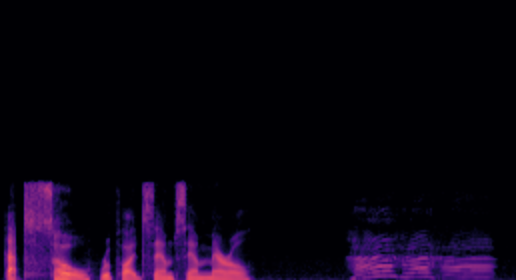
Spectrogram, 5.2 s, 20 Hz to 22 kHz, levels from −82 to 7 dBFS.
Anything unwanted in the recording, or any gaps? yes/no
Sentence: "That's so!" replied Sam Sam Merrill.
yes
